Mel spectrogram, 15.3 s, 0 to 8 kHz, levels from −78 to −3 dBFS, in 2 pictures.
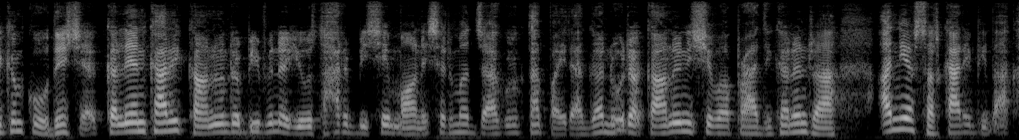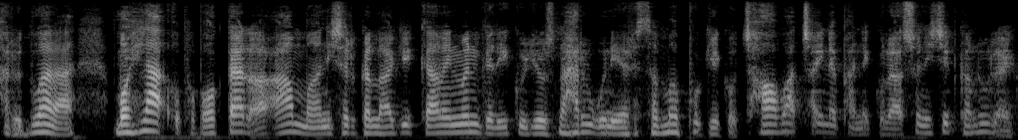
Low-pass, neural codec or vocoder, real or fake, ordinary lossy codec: none; codec, 16 kHz, 0.5 kbps, X-Codec, WavLM features, trained on Multilingual LibriSpeech; fake; none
